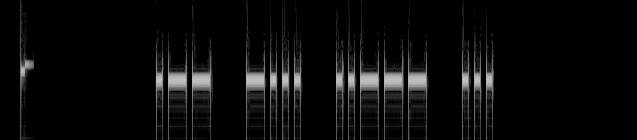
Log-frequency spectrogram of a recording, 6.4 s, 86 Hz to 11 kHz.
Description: Morse code, heard as a keyed tone, about 20 wpm, spaced as for 14 wpm, 700 Hz. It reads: WB2S
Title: 193 Lesson 31g - Letter v - Call Signs 20wpm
